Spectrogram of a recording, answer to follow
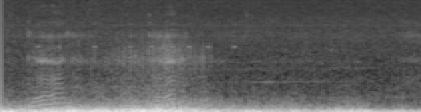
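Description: Wind buffeting the microphone outdoors, a loud irregular low rumble that eases off after about three seconds, with a man's voice briefly in the first two seconds.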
